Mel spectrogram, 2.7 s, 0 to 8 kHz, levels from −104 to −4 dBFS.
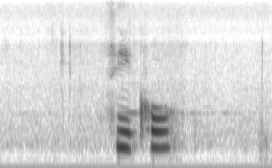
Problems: constant background noise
